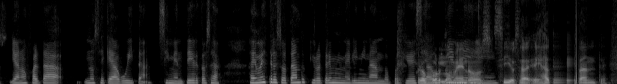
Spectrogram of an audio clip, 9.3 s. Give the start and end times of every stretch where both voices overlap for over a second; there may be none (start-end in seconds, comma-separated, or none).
6.2-7.5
